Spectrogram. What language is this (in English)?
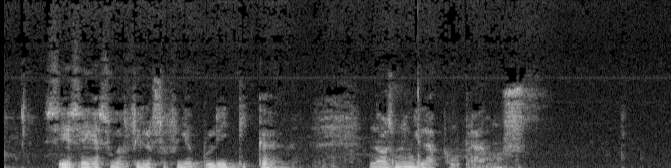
Galician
